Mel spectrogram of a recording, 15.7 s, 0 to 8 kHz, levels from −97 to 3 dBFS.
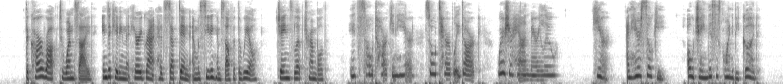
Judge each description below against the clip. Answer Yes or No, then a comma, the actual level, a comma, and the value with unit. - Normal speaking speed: Yes, average, 185 wpm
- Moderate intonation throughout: No, wide, 6.1 semitones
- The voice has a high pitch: Yes, high, 230 Hz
